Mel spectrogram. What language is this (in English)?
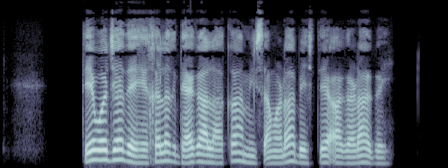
Torwali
